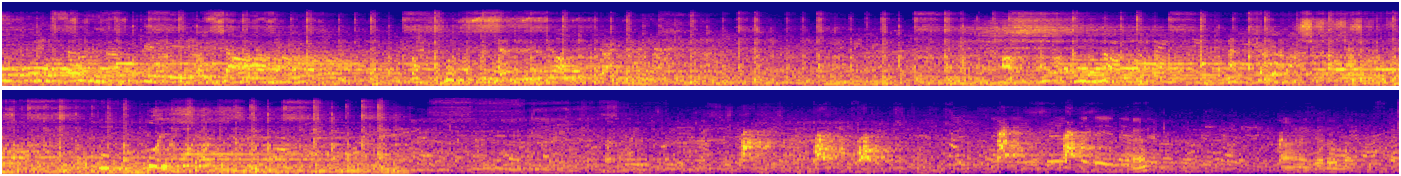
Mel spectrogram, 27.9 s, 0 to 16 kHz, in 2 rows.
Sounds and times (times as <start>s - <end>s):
Speech: 0.0s - 3.4s, 4.0s - 7.0s, 10.0s - 14.3s, 15.4s - 16.5s
Music: 0.0s - 18.1s.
